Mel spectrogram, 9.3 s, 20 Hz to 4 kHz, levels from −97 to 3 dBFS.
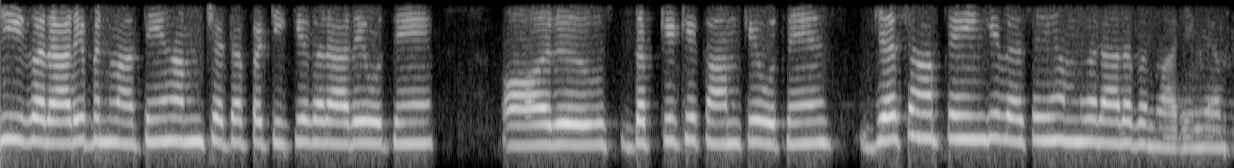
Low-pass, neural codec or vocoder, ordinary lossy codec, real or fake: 3.6 kHz; none; none; real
